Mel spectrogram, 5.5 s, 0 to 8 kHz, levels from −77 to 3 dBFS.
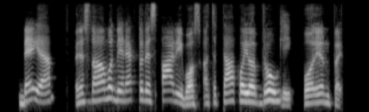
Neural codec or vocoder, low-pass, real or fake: codec, 16 kHz, 0.5 kbps, X-Codec, HuBERT features, trained on balanced general audio; 7.2 kHz; fake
